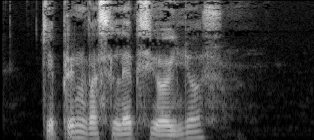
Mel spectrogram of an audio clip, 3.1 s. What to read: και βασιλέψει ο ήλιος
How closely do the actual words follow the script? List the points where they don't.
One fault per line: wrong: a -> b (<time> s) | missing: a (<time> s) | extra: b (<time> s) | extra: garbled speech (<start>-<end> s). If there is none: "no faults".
extra: πριν (0.6 s)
